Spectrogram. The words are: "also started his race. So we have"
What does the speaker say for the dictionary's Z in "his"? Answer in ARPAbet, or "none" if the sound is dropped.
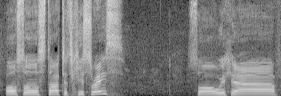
S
